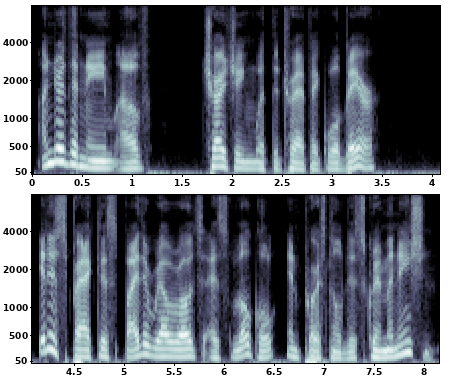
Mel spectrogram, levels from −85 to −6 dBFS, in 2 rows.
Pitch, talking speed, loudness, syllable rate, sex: 130 Hz, 155 wpm, -18 LUFS, 5.0 syllables/s, male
